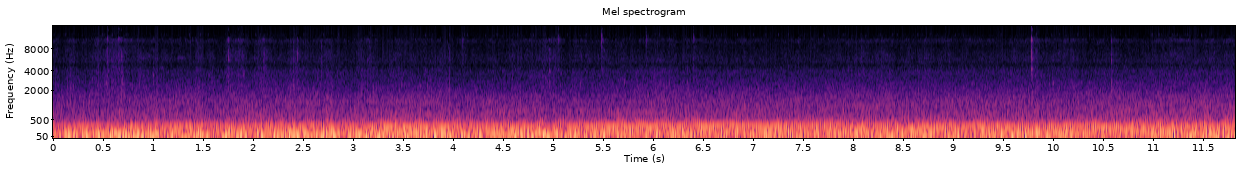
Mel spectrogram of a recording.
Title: Humming noise is present on this 2003 F 150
